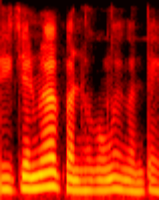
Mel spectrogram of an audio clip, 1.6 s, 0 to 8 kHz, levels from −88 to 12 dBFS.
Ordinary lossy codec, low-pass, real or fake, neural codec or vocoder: Opus, 16 kbps; 7.2 kHz; real; none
